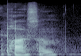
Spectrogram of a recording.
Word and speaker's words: opossum: And they found a spider dragging a fucking opossum. Like a good size opossum. – It's called possum. – Opossum? No, it's possum. What? – It has the A is silent in the beginning.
